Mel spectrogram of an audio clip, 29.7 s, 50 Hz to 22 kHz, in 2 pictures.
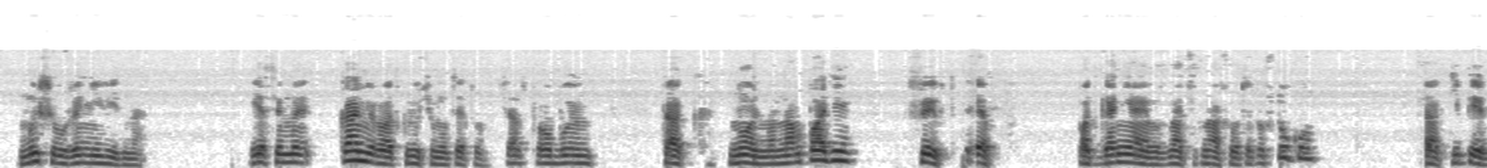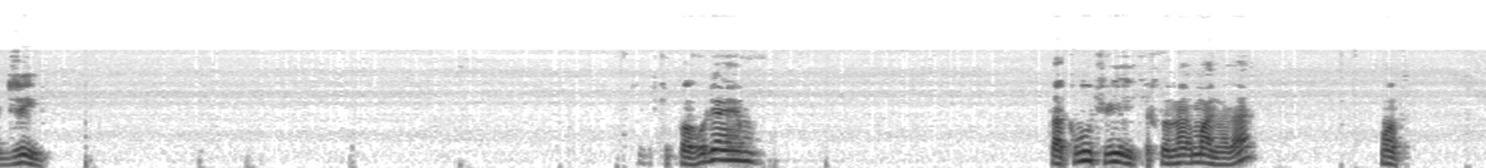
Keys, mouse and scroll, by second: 2.5 click, 7.7 KP_0, 9.7 shift+f.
